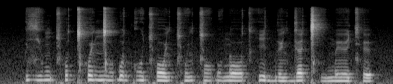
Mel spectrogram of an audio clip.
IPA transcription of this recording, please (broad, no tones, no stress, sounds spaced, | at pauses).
zʲ ɔ̤ ŋ cʰ ʊ ǀʰ ʊ lʲ ŋ͡ǀ ɔ̤ ɠ o d k ɔ̤ cʰ oː lʲ cʰ o̤ lʲ c ɔ̤ ɠ ɔ̤ n oː tʰ i d b ɪː lʲ ɡ ɛ ǀʰ i̤ m ɪː cʰ ɪ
